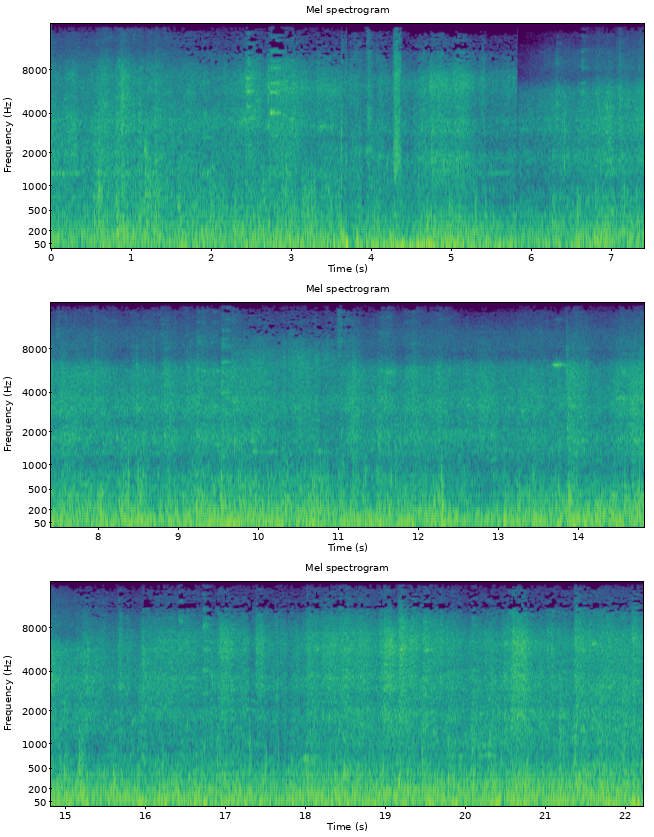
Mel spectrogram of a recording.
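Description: Passenger train cars rolling along the track, heard from an open-air car: a steady rumble of wheels on rails with scattered clicks and rattles.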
